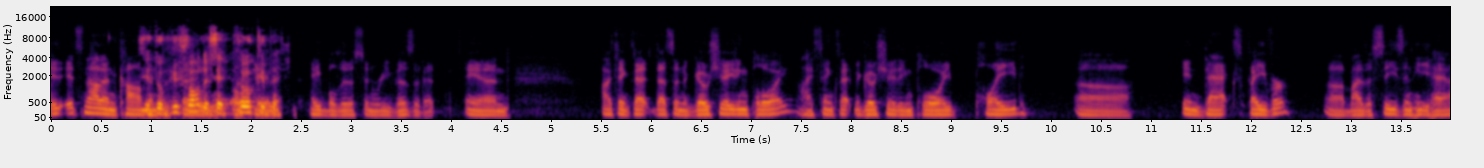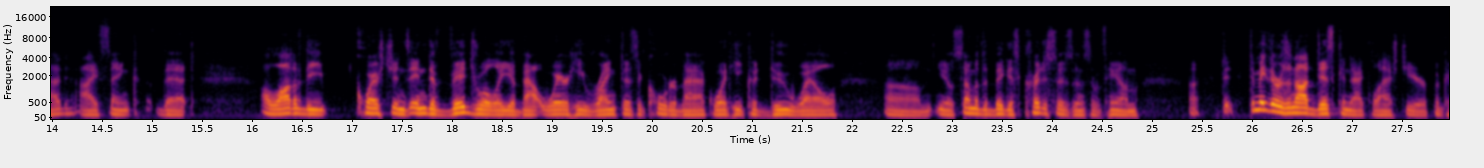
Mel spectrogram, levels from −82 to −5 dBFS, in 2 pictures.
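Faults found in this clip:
Call and media quality review, findings:

Echo leak, 1.61–1.89 s: faint delayed copy of the speech trailing it by 246 ms, roughly 25 dB below the direct signal. Likely far-end echo canceller leaving residual loudspeaker pickup in its microphone path, returned down the line.

Speech suppressed in double talk, 1.77 s: short level dip of about 5 dB, roughly 40 ms, inside the echo-leak window. Likely canceller misreading overlap as echo and attenuating.

Speech suppressed in double talk, 1.99–2.6 s: deeper dip, near 20 dB, across about half a second. Same likely mechanism: canceller cannot separate near talker from loudspeaker echo and turns both down.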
